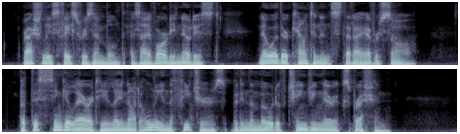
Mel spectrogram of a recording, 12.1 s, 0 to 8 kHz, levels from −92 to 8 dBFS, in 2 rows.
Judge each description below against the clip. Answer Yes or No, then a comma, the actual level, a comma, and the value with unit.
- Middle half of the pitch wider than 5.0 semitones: No, average, 4.1 semitones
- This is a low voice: Yes, very low, 85 Hz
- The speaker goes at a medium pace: Yes, average, 160 wpm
